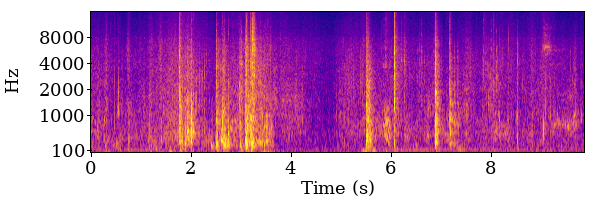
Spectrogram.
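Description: Rustling handling noise from a handheld phone camera being moved about, followed by several sharp, separate taps and knocks.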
